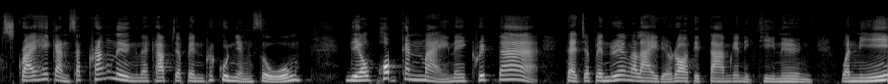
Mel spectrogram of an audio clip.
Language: Thai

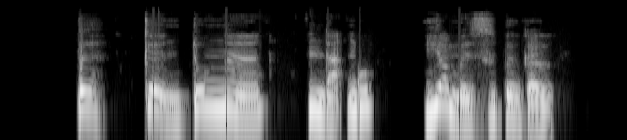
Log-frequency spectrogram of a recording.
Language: Ngombale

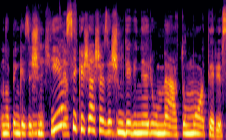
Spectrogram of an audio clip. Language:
Lithuanian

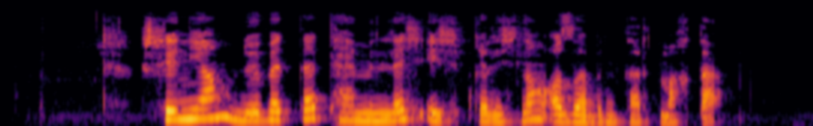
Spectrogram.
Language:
Uyghur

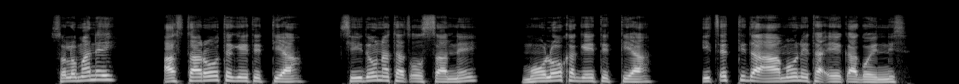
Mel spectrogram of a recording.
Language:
Gofa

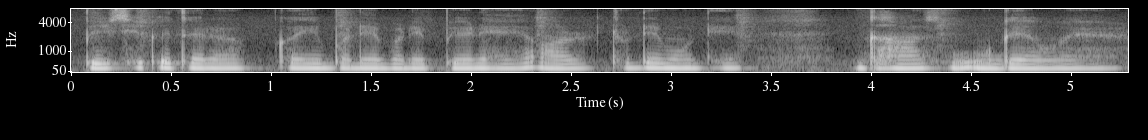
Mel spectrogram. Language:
Hindi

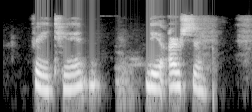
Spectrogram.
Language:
Chinese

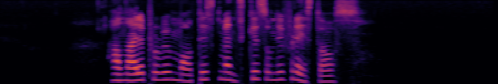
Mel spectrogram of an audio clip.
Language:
Norwegian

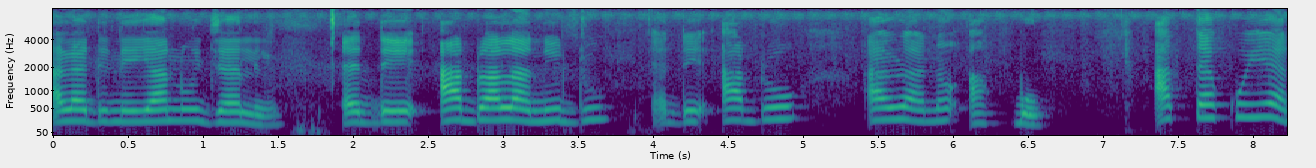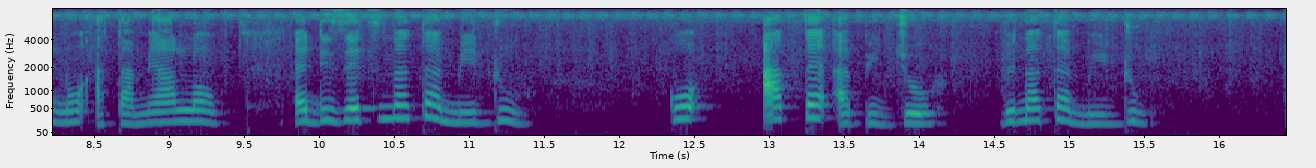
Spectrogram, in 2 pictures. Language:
Ikposo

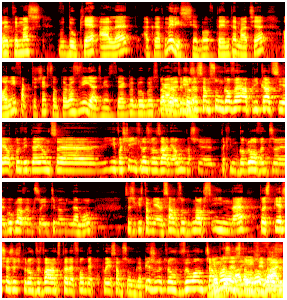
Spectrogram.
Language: Polish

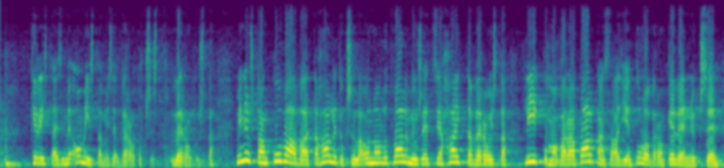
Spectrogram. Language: Finnish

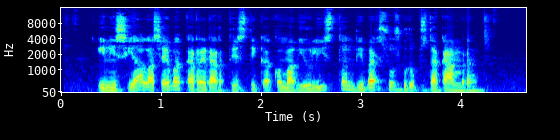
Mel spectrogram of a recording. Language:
Catalan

